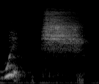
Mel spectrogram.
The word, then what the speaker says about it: witch: It's got a silent t in it because the ch makes it difficult to hear the t.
